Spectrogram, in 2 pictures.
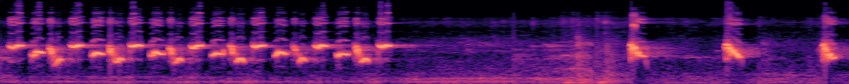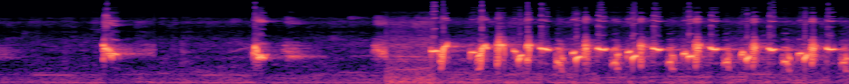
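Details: Sooty-headed bulbul in the ropel style with long single-breath phrases: a quick run of bubbly rising-falling notes, then several spaced single chirps, then another rapid rolling burst.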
